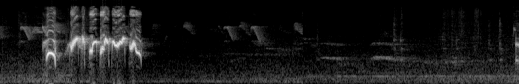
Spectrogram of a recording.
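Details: Red-whiskered bulbul competition singing, for training: one quick phrase of an opening whistle and five bright warbled notes, followed by quiet with faint soft chirps and a low hum.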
